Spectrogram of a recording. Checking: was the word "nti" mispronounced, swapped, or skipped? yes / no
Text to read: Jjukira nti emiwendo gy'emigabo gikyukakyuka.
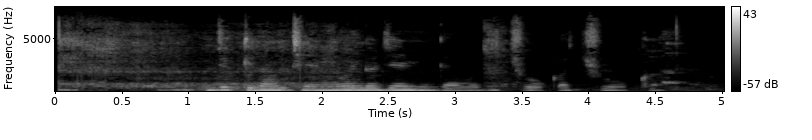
no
